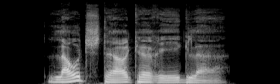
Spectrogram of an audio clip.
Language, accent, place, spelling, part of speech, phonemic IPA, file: German, Germany, Berlin, Lautstärkeregler, noun, /ˈlaʊ̯tʃtɛʁkəˌʁeːɡlɐ/, De-Lautstärkeregler.ogg
- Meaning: loudness control, volume control button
